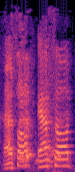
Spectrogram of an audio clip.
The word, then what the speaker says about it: Aesop: It's Aesop, I can't pronounce it even. – Aesop? – A-E-S-O-P, God. – Aesop.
